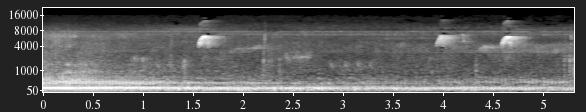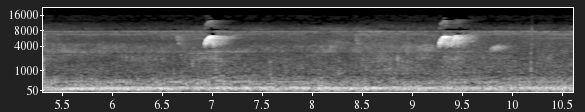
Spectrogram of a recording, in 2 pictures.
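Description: A bird's short, high chirp repeated five times at roughly even intervals of two to three seconds, over a low steady hum.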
